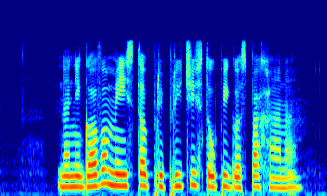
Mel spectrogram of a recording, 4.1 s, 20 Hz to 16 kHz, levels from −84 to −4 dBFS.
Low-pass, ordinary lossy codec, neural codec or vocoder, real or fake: 7.2 kHz; none; none; real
